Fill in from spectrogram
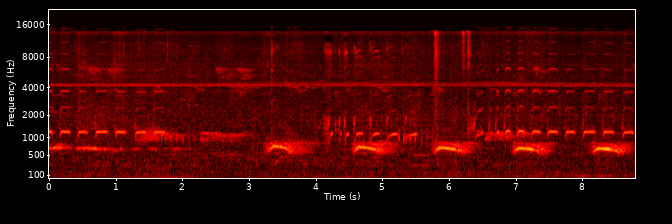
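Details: Singing Bangkok zebra doves, a lure to set rivals singing: repeated low rounded coos every second or so, interleaved with quick strings of higher staccato notes from what sounds like a second bird, faint steady hum.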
